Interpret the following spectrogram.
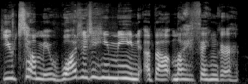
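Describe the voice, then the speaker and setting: A woman's voice: on the high side, brisk, a little hiss or hum. An actress playing an earnest, urgent young woman companion in an adventure video game. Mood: troubled. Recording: loud music over the voice.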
